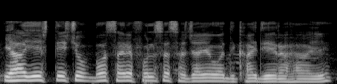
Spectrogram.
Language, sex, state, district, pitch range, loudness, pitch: Hindi, male, Arunachal Pradesh, Longding, 140-180 Hz, -19 LUFS, 170 Hz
